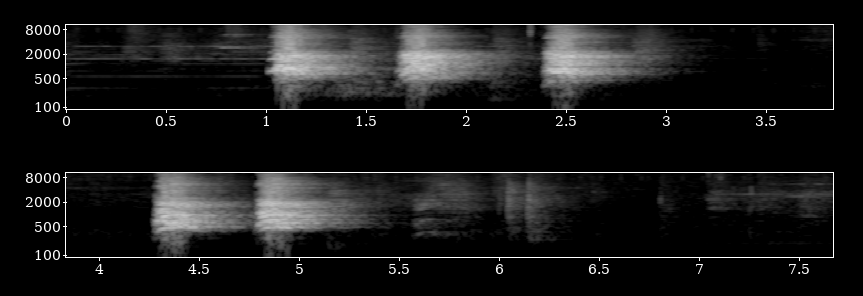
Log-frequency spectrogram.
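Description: Wheaten Terrier barking anxiously: three loud barks about a second in, then two more after a short pause, trailing off into a couple of softer barks.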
